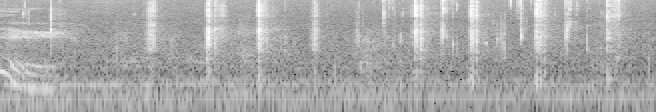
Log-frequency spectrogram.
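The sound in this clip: Someone eats a slimy, snot-like fruit. Moist clicks and small crackling bites come in an uneven run of quiet mouth noises over a low, steady hum.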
